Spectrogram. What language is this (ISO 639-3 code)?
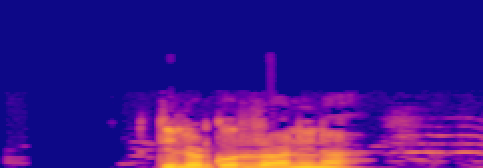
xka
